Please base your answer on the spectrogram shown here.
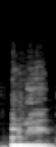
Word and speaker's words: Louis: So it's Louis, the S is silent, and as well as the N in Vuitton.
